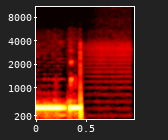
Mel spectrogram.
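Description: Telephone call tone while phoning someone: a steady mid-pitched electronic tone, then a brief break and a shorter second tone that cuts off with a click, followed by silence.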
